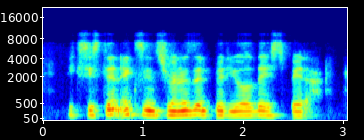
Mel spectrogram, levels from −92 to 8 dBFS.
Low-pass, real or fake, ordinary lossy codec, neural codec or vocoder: 7.2 kHz; fake; Opus, 16 kbps; codec, 16 kHz, 0.9 kbps, LongCat-Audio-Codec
